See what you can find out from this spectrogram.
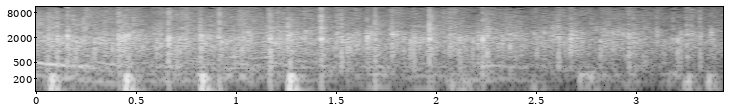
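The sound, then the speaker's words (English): An audience claps steadily in a dense, crackling wash of applause, with a few stronger, low thumping claps near the start before it settles into an even, sustained patter. “Round of applause for the pussy. One Round time of applause. We need a second. One more time.”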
